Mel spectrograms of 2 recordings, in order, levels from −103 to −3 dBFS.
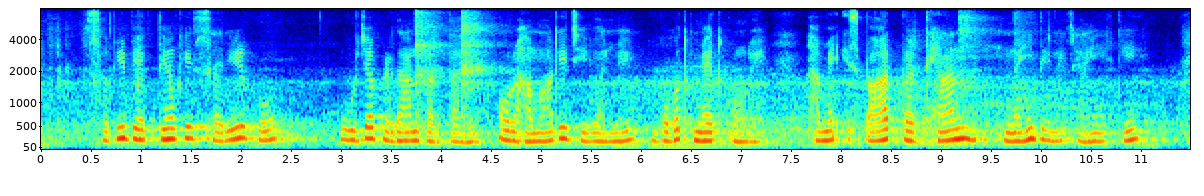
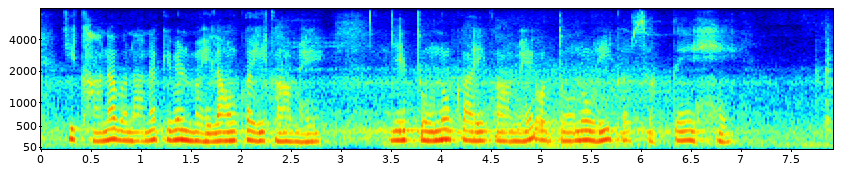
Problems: constant background noise, background conversations at intervals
